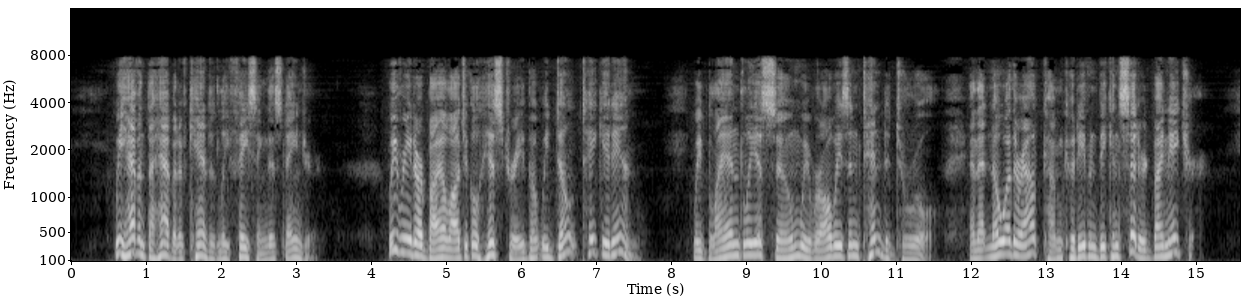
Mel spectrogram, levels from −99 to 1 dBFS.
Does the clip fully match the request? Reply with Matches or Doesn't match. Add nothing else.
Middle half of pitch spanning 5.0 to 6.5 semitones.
Matches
